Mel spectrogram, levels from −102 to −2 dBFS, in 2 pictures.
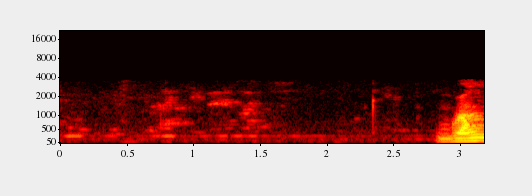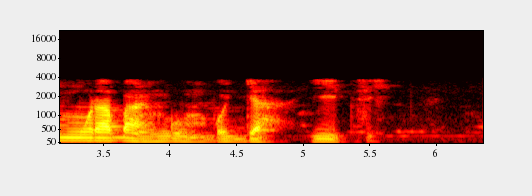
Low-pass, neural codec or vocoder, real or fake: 3.6 kHz; none; real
